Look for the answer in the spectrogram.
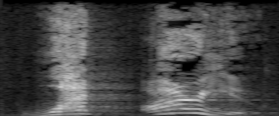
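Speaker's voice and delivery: slow, high, drawn-out question; amazed onlookers. Acted. People say it about Superman, slow astonished question. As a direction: marvel at it, stretching each word. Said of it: "caused people to say about Superman".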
